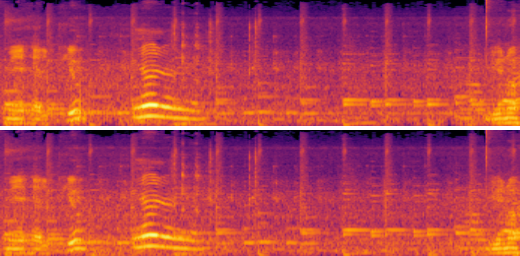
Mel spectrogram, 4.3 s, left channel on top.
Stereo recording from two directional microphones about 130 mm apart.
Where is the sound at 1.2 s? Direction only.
25° left (ahead or behind).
